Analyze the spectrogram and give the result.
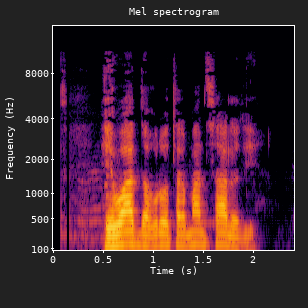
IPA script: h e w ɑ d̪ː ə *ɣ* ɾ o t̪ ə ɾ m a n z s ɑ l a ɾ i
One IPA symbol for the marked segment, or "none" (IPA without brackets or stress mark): ɣ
